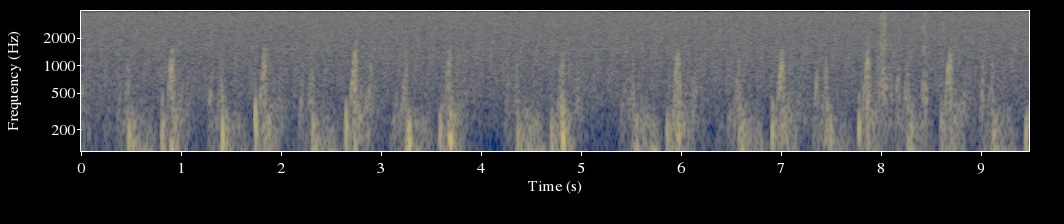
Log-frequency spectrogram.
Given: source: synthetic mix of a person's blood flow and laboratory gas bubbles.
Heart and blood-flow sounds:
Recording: Doppler ultrasound of blood flow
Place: precordium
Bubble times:
7.84-7.92 s: bubbles
7.96-8.14 s: bubbles
8.40-8.48 s: bubbles
From the record:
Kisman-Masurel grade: 211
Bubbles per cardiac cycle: several, 3 to 8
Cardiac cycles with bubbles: 1 to 10%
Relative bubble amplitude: barely perceptible (0.100 to 0.250)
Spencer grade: 1 (occasional bubble signal discernible with the cardiac motion signal, with majority of cardiac periods free of bubbles)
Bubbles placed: only in the low amplitude regions of the cardiac cycle

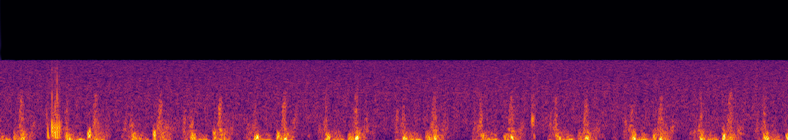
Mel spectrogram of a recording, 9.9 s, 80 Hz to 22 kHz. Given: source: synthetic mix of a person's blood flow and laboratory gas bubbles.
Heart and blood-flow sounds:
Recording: Doppler ultrasound of blood flow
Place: precordium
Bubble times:
0.56-0.77 s: bubbles
6.63-6.70 s: bubbles
From the record:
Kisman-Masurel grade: 123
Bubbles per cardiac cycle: 1 to 2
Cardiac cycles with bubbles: 10 to 50%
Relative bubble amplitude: loud (0.450 to 0.775)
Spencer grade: 2 (many but less than half of the cardiac periods contain bubble signals, singularly or in groups)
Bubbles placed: only in the low amplitude regions of the cardiac cycle

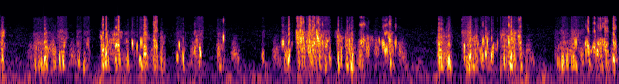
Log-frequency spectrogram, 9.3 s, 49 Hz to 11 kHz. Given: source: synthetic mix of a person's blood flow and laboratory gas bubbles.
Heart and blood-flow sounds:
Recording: Doppler ultrasound of blood flow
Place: subclavian vein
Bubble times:
0.00-0.07 s: bubbles
0.48-1.01 s: bubbles
1.14-1.35 s: bubbles
1.48-2.47 s: bubbles
2.62-2.79 s: bubbles
2.90-3.04 s: bubbles
3.24-3.38 s: bubbles
3.92-3.96 s: bubbles
4.20-4.38 s: bubbles
4.42-4.97 s: bubbles
5.01-5.33 s: bubbles
5.36-6.00 s: bubbles
6.54-6.79 s: bubbles
6.92-7.87 s: bubbles
8.32-9.25 s: bubbles
From the record:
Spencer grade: 3 (all of the cardiac periods contain showers or single bubble signals, but not dominating or overriding the cardiac motion signals)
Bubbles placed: anywhere in the cardiac cycle

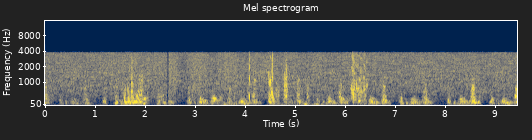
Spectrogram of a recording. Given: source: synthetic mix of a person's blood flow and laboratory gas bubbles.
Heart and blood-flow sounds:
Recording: Doppler ultrasound of blood flow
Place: precordium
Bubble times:
1.55-1.97 s: bubbles
4.04-4.13 s: bubbles
4.45-4.64 s: bubbles
4.76-4.86 s: bubbles
6.10-6.46 s: bubbles
From the record:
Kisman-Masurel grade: 223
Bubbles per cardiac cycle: several, 3 to 8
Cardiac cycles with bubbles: 10 to 50%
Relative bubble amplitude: loud (0.450 to 0.775)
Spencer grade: 2 (many but less than half of the cardiac periods contain bubble signals, singularly or in groups)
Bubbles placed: anywhere in the cardiac cycle

